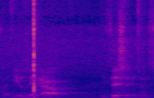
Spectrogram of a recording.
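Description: A single sharp knock about half a second in, with a man's voice faintly around it.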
